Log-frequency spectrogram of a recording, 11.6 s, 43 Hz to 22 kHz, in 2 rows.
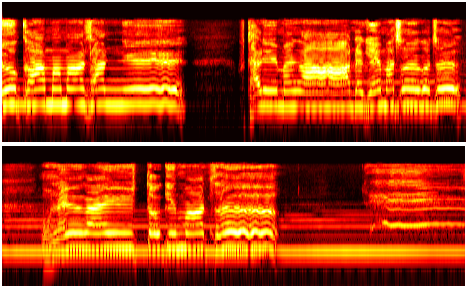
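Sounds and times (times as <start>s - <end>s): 
speech: 0.0s - 2.4s, 3.0s - 9.4s
sustained wailing tone: 4.2s - 11.5s.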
